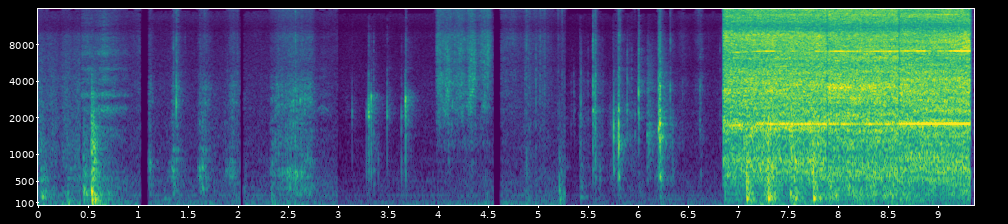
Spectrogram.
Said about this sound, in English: Luckily, I don't have to make my hair look super nice. So all I'm gonna do is rough dry it, and then I'm just going to apply a tiny bit of makeup.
